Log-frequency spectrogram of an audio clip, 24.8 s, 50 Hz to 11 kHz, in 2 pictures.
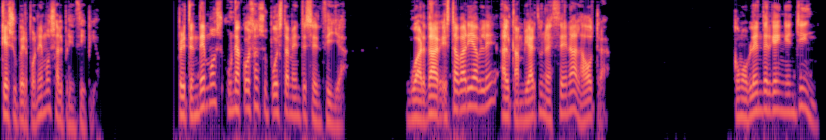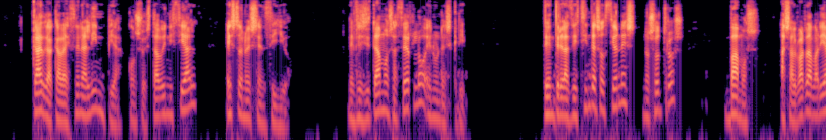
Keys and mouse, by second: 1.8-5.1 drag.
